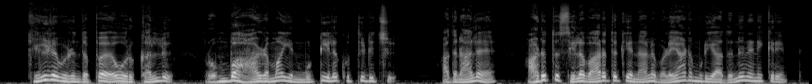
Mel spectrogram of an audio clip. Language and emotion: Tamil, fearful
